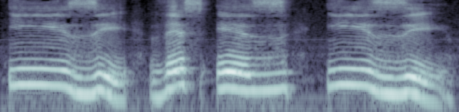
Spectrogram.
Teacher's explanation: Again, the S is like a voiced Z.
